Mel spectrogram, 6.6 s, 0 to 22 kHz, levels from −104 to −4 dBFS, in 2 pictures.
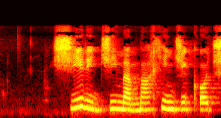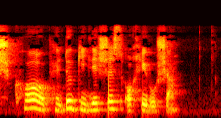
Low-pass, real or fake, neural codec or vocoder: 9.9 kHz; real; none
